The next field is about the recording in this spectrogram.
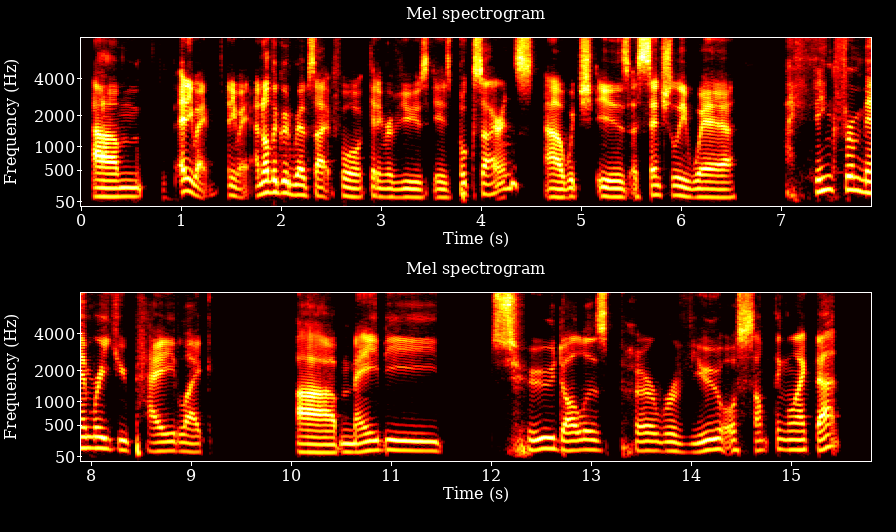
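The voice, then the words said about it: Australian accent. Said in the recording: “an unintelligible accent. Only a Brit could understand this ... with an Australian accent”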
